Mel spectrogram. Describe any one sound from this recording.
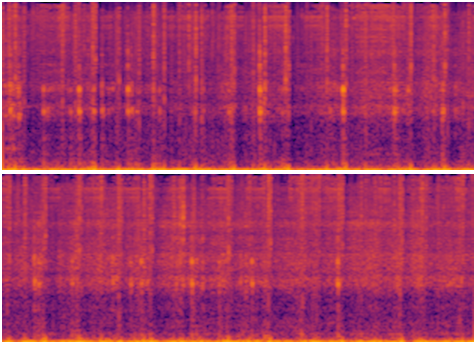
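A bicycle chain and frame clatter and rattle.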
